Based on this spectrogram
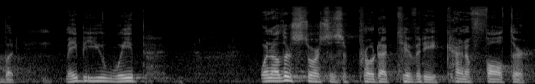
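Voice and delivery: normal talking voice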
